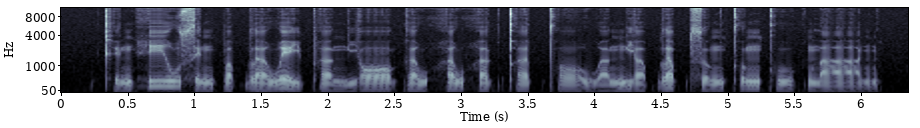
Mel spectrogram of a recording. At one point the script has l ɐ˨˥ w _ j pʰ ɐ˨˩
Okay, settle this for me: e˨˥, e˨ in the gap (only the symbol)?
e˨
